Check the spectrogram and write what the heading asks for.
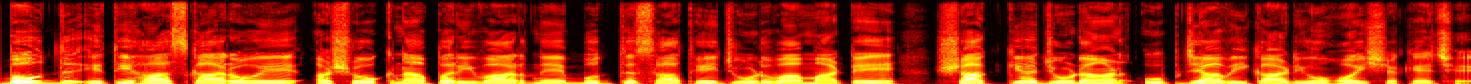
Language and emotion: Gujarati, neutral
